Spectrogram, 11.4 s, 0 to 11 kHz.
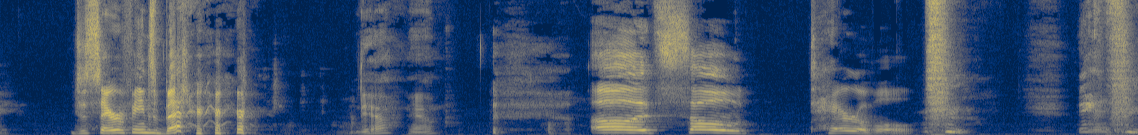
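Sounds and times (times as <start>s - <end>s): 
speech: 0.7s - 2.6s, 3.6s - 5.2s, 5.9s - 9.8s, 10.8s - 11.3s
short breathy inhale: 5.0s - 5.8s, 10.2s - 10.8s
person sneezing: 9.2s - 9.8s, 10.8s - 11.3s.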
